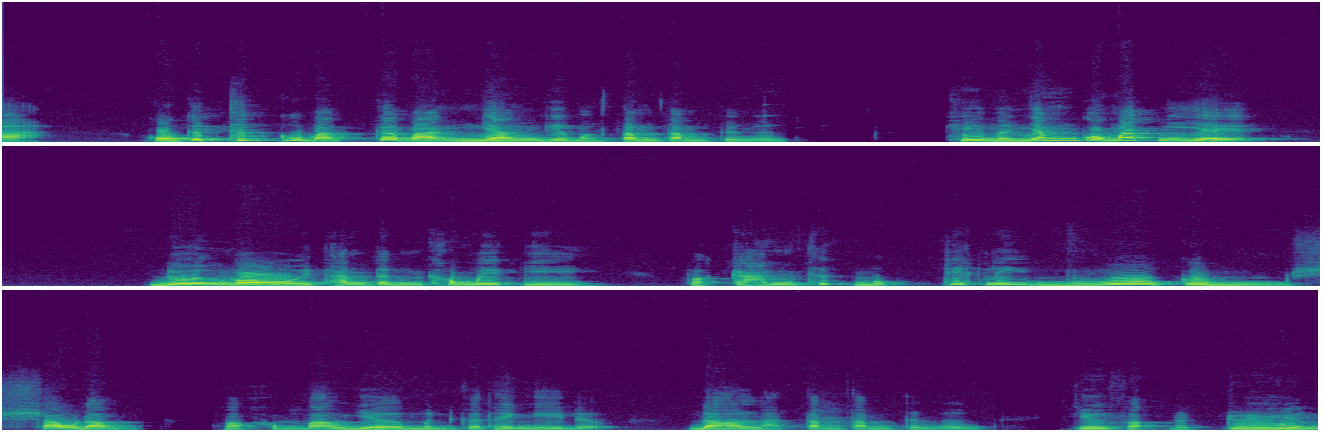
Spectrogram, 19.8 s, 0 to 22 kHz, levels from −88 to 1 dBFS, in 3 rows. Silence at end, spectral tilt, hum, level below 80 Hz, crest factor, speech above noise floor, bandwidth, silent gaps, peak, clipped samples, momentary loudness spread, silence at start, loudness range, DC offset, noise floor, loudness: 0 s; -9.5 dB/octave; none; -60 dBFS; 16 dB; 57 dB; 7 kHz; none; 0 dBFS; under 0.1%; 15 LU; 0 s; 6 LU; under 0.1%; -73 dBFS; -17 LUFS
